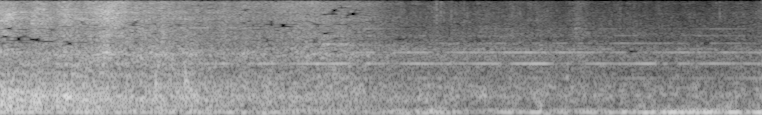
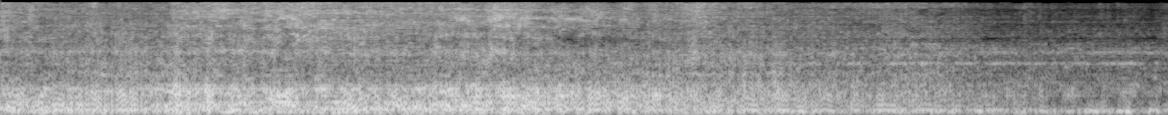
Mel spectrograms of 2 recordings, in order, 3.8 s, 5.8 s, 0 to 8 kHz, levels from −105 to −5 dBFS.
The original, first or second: first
